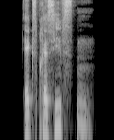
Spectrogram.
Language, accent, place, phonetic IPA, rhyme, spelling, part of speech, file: German, Germany, Berlin, [ɛkspʁɛˈsiːfstn̩], -iːfstn̩, expressivsten, adjective, De-expressivsten.ogg
- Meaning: 1. superlative degree of expressiv 2. inflection of expressiv: strong genitive masculine/neuter singular superlative degree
